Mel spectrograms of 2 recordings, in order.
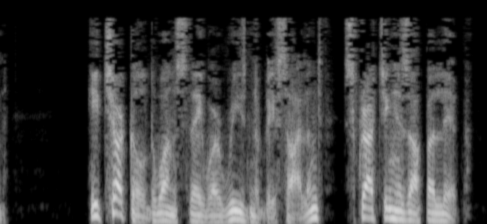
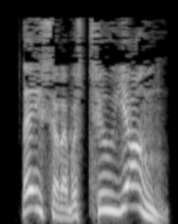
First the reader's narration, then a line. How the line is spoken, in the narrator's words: Blaze cried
